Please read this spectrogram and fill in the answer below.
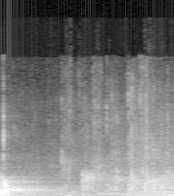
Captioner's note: applause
